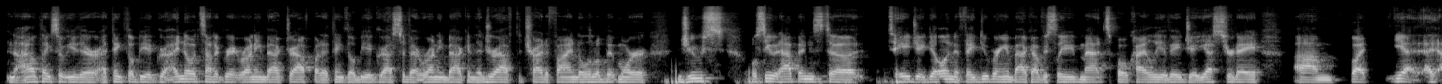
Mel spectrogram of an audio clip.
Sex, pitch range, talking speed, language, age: male, 115-125 Hz, 275 wpm, English, 20-39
